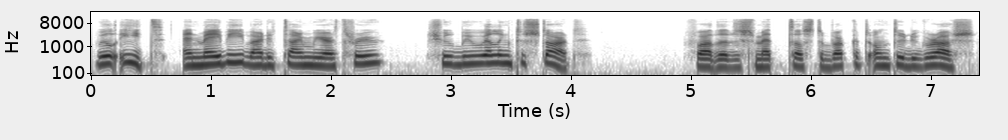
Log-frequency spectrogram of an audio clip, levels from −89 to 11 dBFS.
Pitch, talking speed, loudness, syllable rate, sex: 205 Hz, 205 wpm, -16 LUFS, 5.2 syllables/s, female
